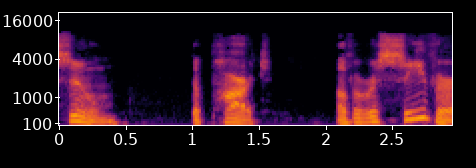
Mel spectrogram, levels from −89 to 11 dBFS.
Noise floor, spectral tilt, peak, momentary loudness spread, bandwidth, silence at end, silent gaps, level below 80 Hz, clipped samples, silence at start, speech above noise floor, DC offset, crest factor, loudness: -63 dBFS; -5 dB/octave; -2 dBFS; 15 LU; 10.5 kHz; 0 s; none; -60 dBFS; under 0.1%; 0 s; 47 dB; under 0.1%; 16 dB; -18 LUFS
